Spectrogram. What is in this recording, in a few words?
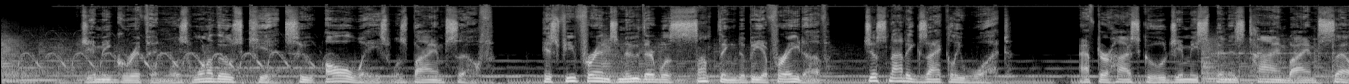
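American English, Documentary; GoLocalise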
